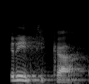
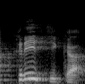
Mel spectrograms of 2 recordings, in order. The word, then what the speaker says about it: crítica: É diferente de a crítica. Olha a diferença. A crítica, a sílaba forte é o ti.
